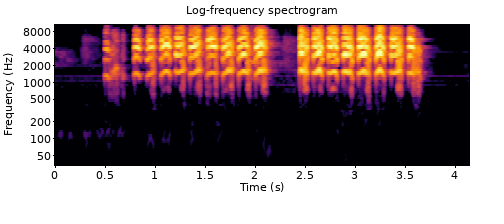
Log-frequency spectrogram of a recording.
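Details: Very angry baby cockatiel in a room, giving fast series of harsh, grating chirps in two bursts of about ten notes each, separated by a short pause.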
